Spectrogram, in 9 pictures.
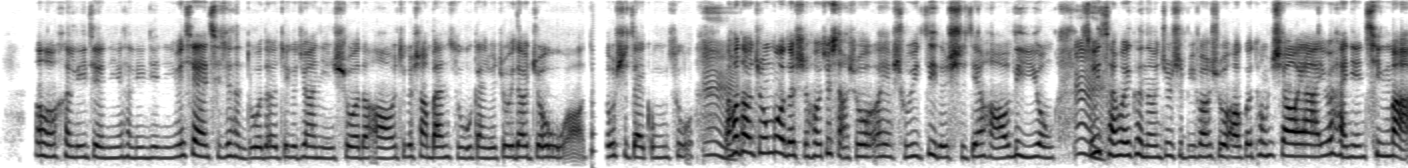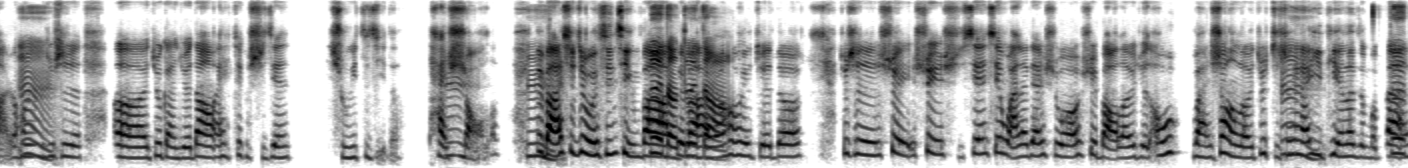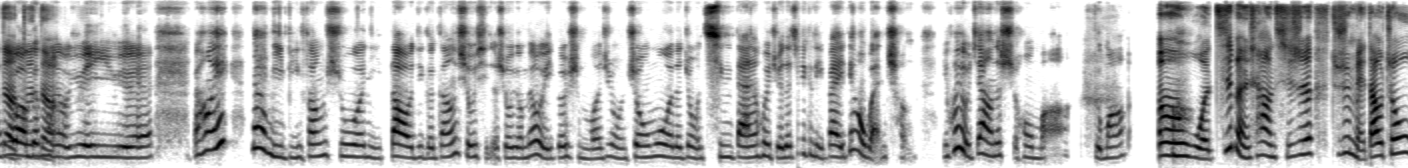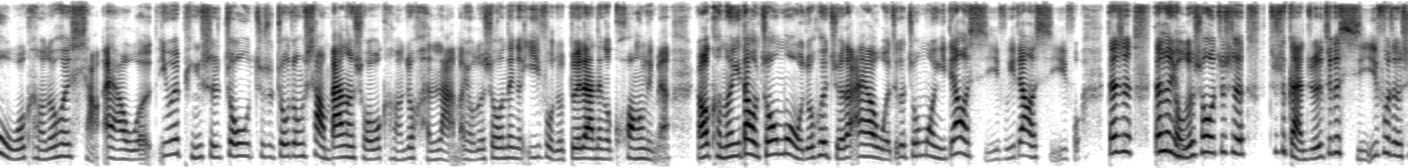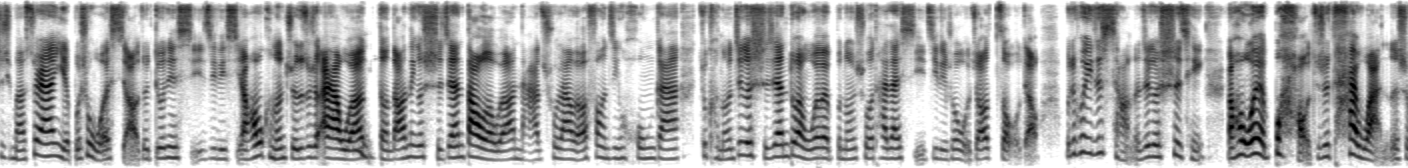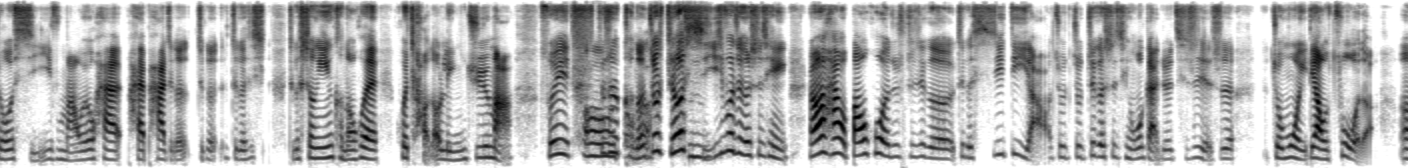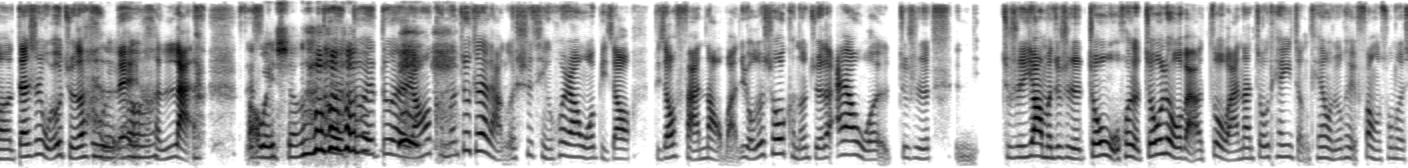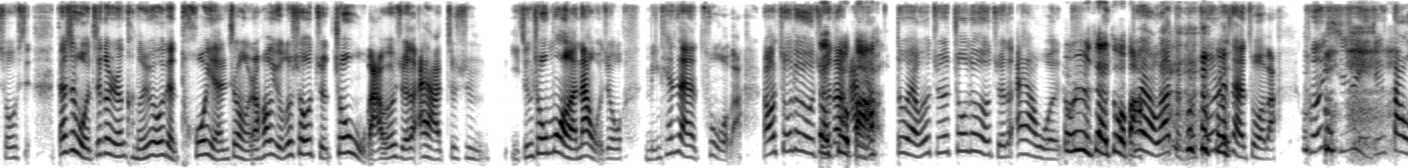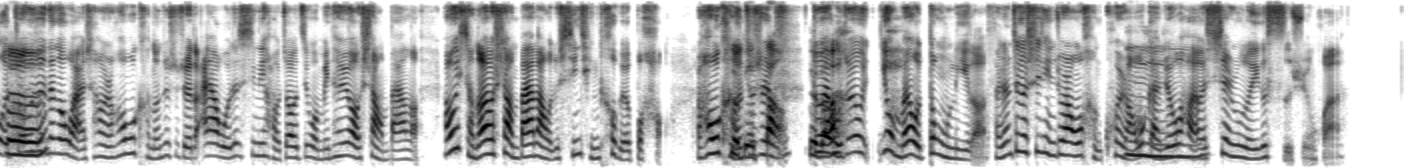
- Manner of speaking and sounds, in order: laughing while speaking: "是这种心情吧"; chuckle; teeth sucking; teeth sucking; laugh; laugh; joyful: "再做吧"; joyful: "周日再做吧"; laugh; in English: "down"
- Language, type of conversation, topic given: Chinese, advice, 周末时间总是不够用，怎样安排才能更高效？
- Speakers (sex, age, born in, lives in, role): female, 30-34, China, United States, user; female, 40-44, China, United States, advisor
